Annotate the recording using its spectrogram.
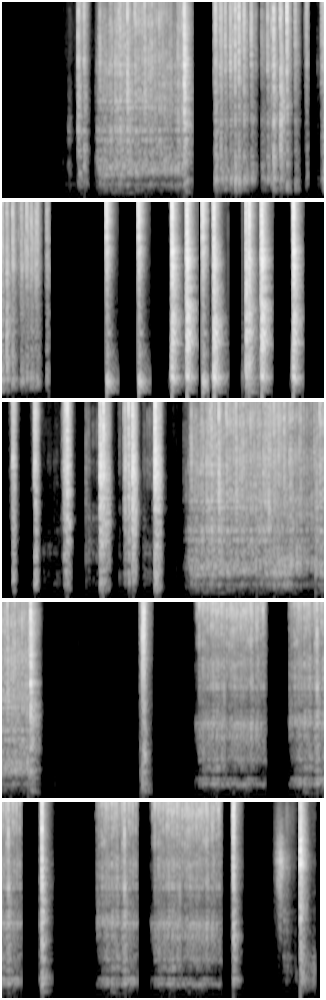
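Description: Magnetic balls rattle and slide against each other.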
